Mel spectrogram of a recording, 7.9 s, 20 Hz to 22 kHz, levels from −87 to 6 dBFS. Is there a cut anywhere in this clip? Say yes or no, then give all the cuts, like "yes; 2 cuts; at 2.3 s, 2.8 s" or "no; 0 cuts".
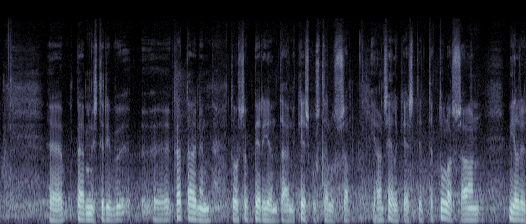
yes; 3 cuts; at 2.6 s, 3.7 s, 5.6 s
